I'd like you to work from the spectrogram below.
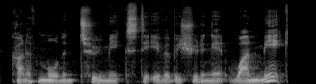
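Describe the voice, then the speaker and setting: Recorded very cleanly against a silent background, a man with a New Zealand accent speaks at a fairly low pitch. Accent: New Zealand (Kiwi). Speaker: esports commentator and tournament recap host. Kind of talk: recap commentary, monologue. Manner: fluent, informal, with frequent filler 'uh'.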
